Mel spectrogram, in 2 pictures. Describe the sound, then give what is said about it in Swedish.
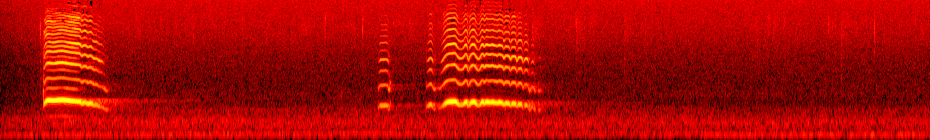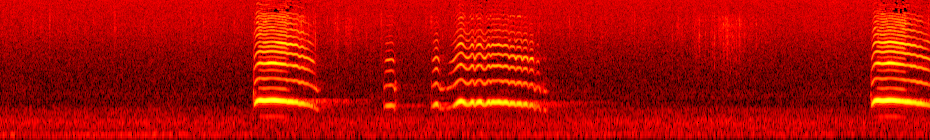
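A tawny owl hoots in a few repeated phrases. Each phrase opens with a long, clear note, then a brief soft one, then a longer wavering hoot, with quiet gaps between the phrases. “Och då kan vi väl höra på kattugglan och låta den avsluta den här lilla fågelkavalkaden.”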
